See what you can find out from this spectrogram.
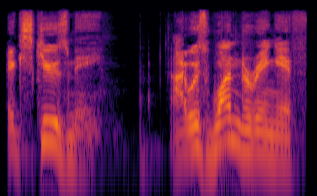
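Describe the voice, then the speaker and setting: A haughty warrior hero from a fantasy game. He speaks formally and bluntly in a hard, forceful voice with strong rises and falls in pitch. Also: animated, breathy edge, no echo, studio quality. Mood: formal, inquiring. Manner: stiff, formal, deliberate diction. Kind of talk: video game character acting.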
